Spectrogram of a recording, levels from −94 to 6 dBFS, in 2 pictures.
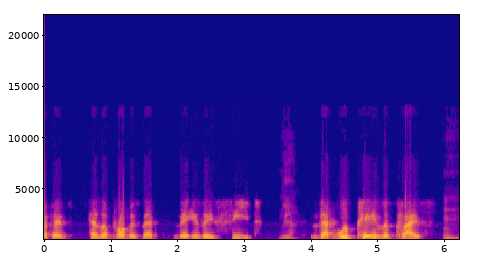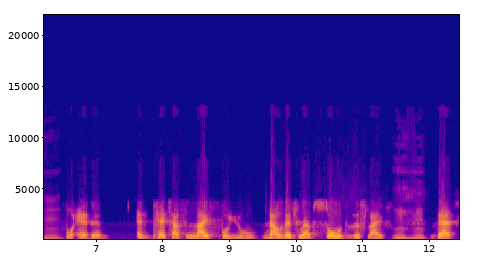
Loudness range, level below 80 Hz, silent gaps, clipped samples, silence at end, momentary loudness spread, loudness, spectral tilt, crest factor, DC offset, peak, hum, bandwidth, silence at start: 4 LU; -66 dBFS; none; under 0.1%; 0.1 s; 19 LU; -19 LUFS; -8.5 dB/octave; 16 dB; under 0.1%; -2 dBFS; none; 5 kHz; 0 s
